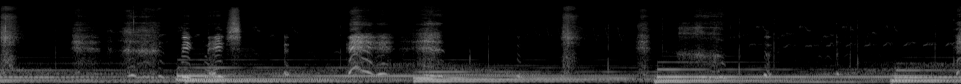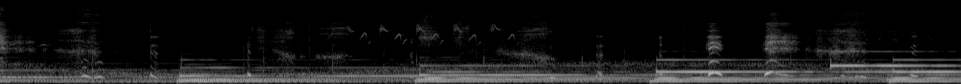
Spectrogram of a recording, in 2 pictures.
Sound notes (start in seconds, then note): 3.4 crying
